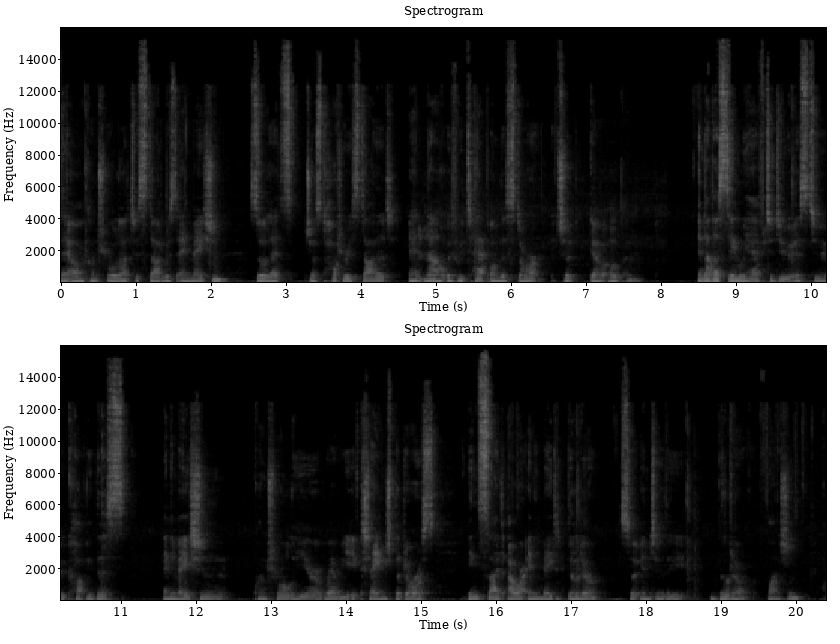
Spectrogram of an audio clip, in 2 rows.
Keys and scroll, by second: 3.6 ctrl+shift+\, 8.0 ctrl+z, 15.4 ctrl+x, 19.0 alt+Return.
